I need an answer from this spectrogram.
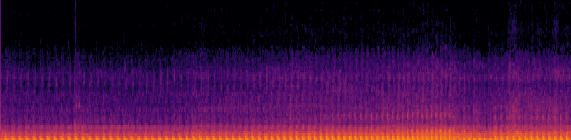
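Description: An old motorcycle's small engine running as the bike rides off slowly, with a steady, even beat. Its pitch dips briefly about three and a half seconds in, then picks up again.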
